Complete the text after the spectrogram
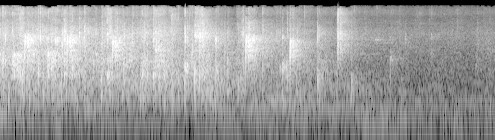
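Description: A guitar is strummed.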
